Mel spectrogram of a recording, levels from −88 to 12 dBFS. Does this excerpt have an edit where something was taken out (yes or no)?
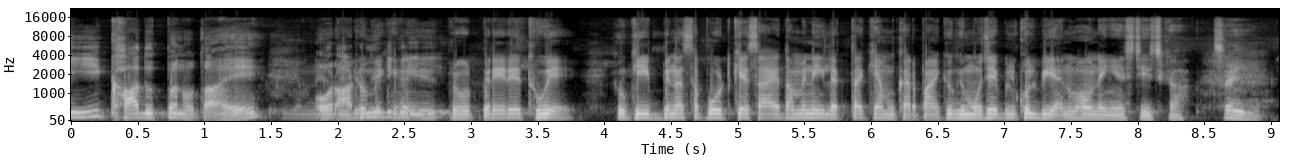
yes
